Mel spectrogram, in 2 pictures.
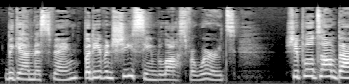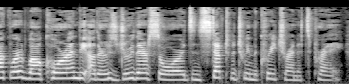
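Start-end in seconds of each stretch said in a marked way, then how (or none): none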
